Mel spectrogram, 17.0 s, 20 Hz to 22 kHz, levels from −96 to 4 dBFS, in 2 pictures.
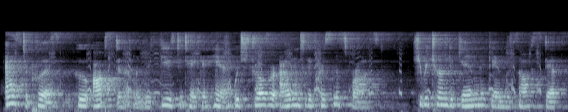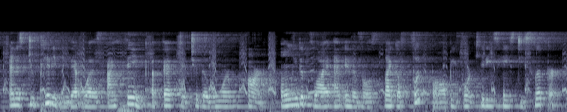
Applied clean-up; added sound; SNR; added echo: none; Bark; 16 dB; reverberation time 2.0 s.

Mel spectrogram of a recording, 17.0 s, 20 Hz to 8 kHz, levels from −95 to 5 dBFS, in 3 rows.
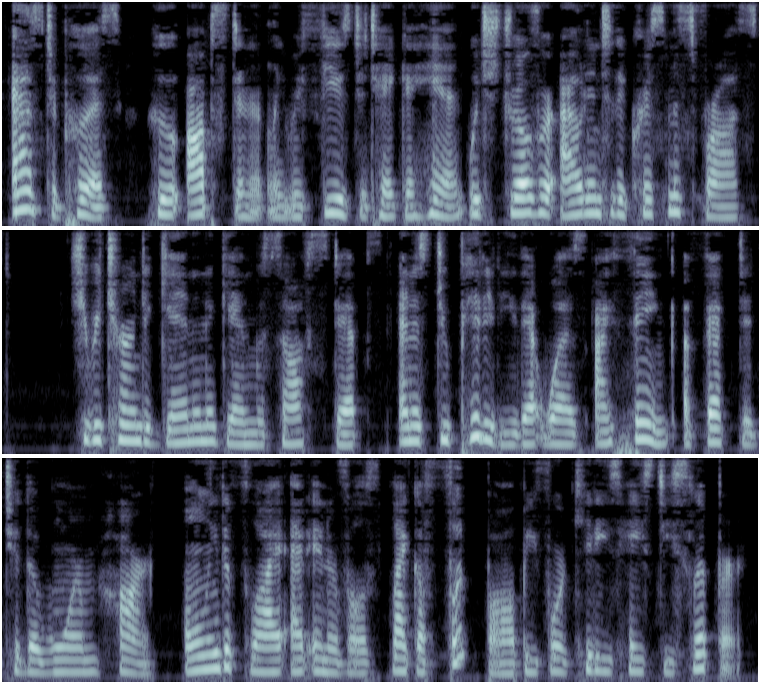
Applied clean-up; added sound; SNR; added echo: none; none; none; none.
